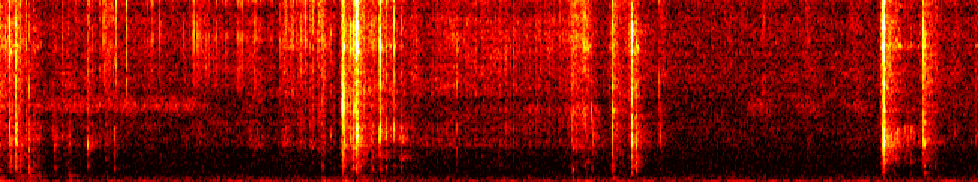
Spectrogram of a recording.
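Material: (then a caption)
Soap. A metal utility knife blade shaves slices off the surface of a solid yellow-and-white bar of soap held in the hand. Quiet, crisp, bright scraping and cutting bursts come in short strokes, with a few sharper slices standing out over a soft, low background.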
